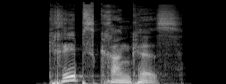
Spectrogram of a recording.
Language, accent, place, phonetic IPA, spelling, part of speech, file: German, Germany, Berlin, [ˈkʁeːpsˌkʁaŋkəs], krebskrankes, adjective, De-krebskrankes.ogg
- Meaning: strong/mixed nominative/accusative neuter singular of krebskrank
